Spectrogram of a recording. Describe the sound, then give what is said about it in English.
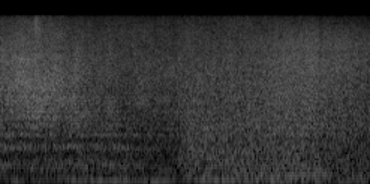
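A steady, full-bodied rush of bright blue liquid surges and churns as it fills a control room and swirls around, flushing down a hole in the center. It swells slightly louder midway, with no voices present. “They hold their breath as a bright blue liquid starts to fill the room and swirl around them.”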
